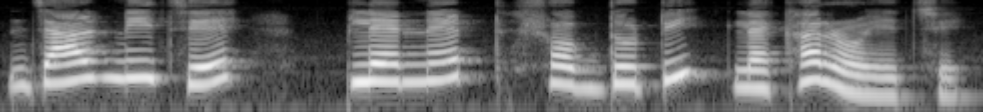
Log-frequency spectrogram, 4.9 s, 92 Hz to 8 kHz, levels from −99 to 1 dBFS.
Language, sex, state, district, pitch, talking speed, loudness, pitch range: Bengali, female, Tripura, West Tripura, 300 Hz, 75 wpm, -15 LUFS, 250-340 Hz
